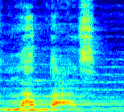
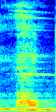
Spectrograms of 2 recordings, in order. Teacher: over time people stopped pronouncing the baz bit of lambass and we ended up with the lamb sound we know today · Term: silent b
